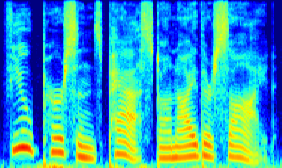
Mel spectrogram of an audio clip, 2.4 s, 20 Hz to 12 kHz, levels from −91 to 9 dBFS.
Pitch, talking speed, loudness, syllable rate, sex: 195 Hz, 155 wpm, -16 LUFS, 3.9 syllables/s, female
